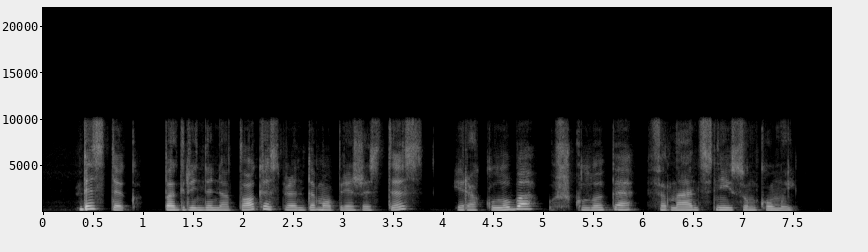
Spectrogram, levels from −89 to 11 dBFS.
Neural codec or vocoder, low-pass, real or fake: vocoder, 22.05 kHz, 80 mel bands, WaveNeXt; 9.9 kHz; fake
